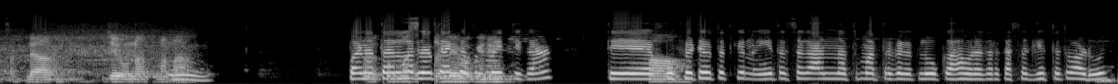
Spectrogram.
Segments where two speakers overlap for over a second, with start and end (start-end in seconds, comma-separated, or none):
3.6-5.0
